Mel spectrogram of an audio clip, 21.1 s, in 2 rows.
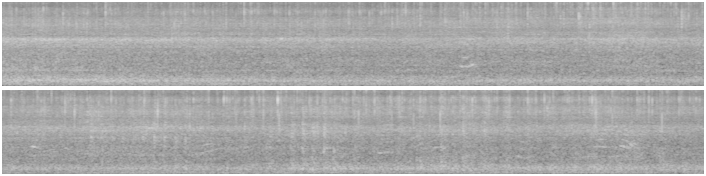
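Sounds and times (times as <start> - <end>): steel wheels on rails: 0.0 - 21.0.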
